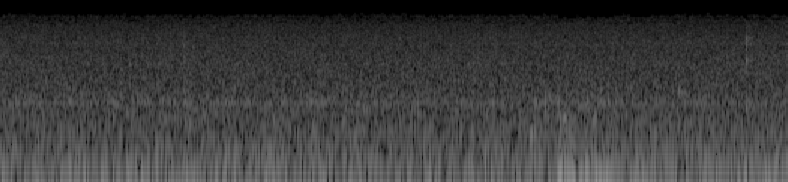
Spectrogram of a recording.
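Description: Quiet steady room hiss, with a brief faint low bump a little before five seconds in.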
